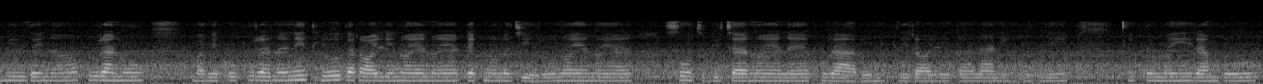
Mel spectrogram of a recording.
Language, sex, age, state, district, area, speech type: Nepali, female, 45-60, West Bengal, Darjeeling, rural, spontaneous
